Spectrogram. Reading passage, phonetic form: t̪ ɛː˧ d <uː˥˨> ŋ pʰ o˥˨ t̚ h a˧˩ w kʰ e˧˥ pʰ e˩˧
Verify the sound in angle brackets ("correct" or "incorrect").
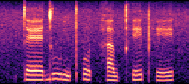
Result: correct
